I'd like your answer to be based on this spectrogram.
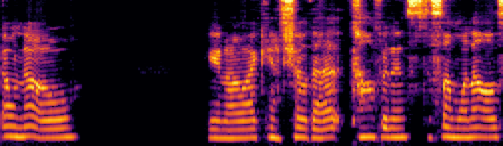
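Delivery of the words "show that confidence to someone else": ordinary talk, nothing marked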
